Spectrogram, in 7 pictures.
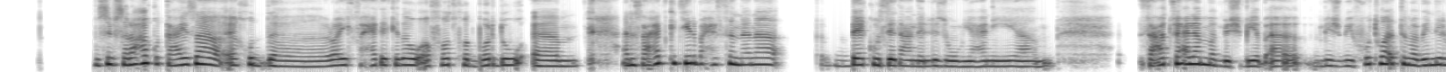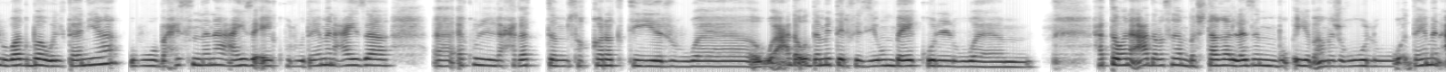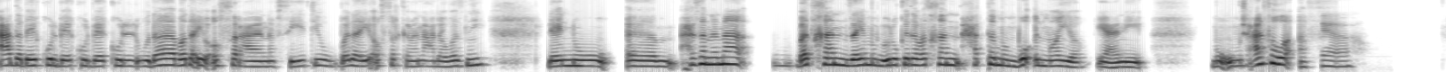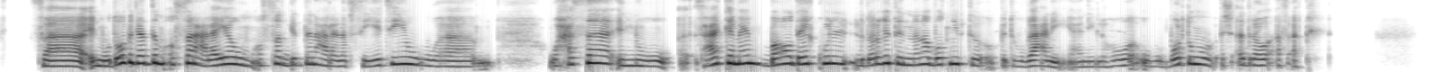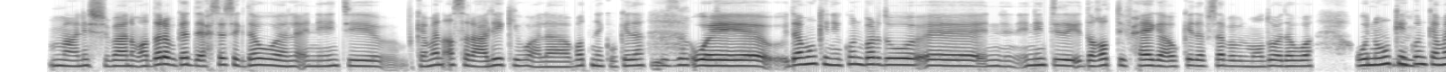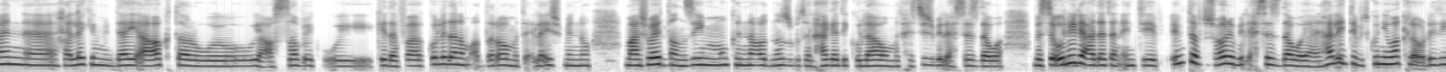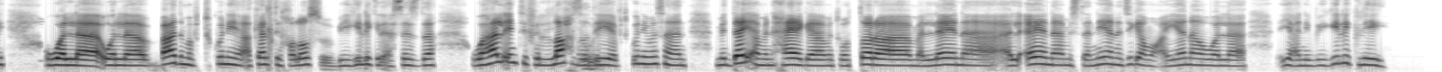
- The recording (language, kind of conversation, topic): Arabic, advice, إزاي أفرّق بين الجوع الحقيقي والجوع العاطفي لما تيجيلي رغبة في التسالي؟
- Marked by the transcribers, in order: tapping; other background noise; in English: "already"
